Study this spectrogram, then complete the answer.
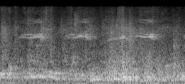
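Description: Fancy pigeons in a loft in Howrah coo close by in a soft, repeated rhythm, with about three low coos over a faint background hum.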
